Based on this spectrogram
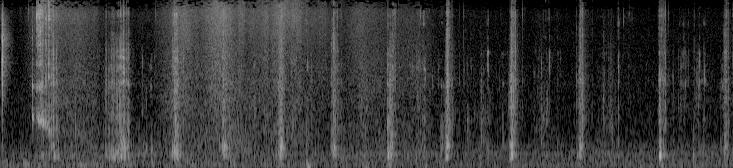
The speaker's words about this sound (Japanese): もう美味しいんだけど、最後の一口いただきます。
